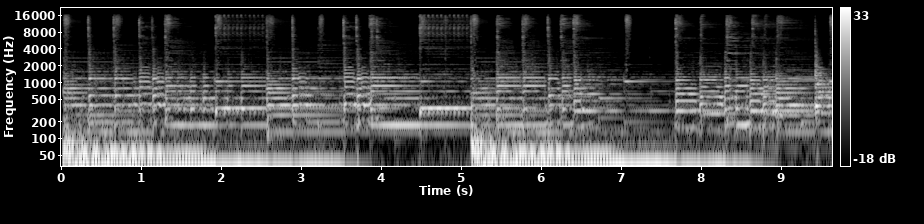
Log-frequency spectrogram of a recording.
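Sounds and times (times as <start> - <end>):
guitar ringtone: 1.1 - 9.6.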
